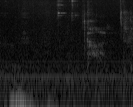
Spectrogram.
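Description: Quiet pause: faint room tone with a steady low hum and a softly whispered word.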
